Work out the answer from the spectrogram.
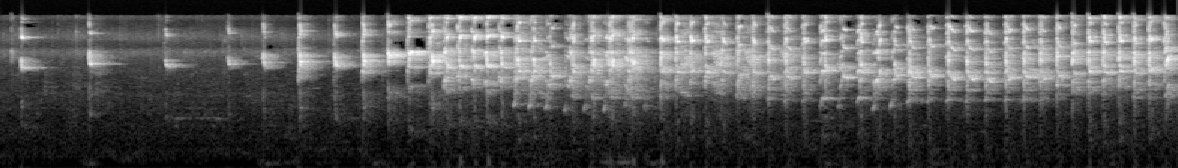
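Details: Young lovebird on a home terrace, learning its sound and performing the long chattering ngekek song. A few separate high chirps lead into a rapid, continuous, buzzy chatter that builds and runs on without pause.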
